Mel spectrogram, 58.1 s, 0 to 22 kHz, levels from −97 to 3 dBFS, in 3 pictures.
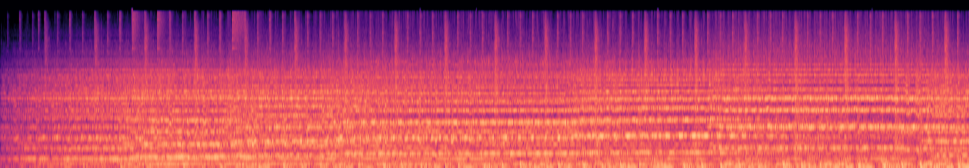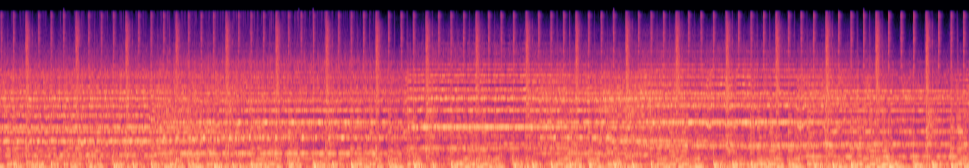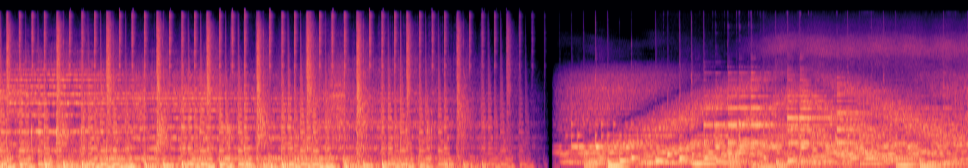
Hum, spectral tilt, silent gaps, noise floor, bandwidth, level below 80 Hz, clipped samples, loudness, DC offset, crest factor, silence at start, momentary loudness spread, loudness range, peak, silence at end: none; -4.5 dB/octave; 49.72-49.79 s; -35 dBFS; 16.5 kHz; -22 dBFS; under 0.1%; -14 LUFS; under 0.1%; 14 dB; 0 s; 6 LU; 4 LU; 0 dBFS; 0 s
